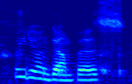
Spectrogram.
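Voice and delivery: high sing-song coaxing, repeating the ask. Real, not acted. Streamer coaxing her dog onto the couch, high pet voice.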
